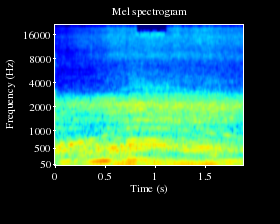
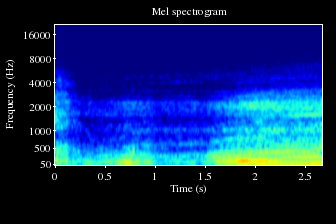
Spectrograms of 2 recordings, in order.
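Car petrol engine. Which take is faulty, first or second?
first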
